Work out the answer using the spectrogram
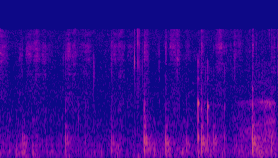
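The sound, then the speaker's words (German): Faint scratchy handwriting as a word is written by hand on a board or paper, a series of short scraping strokes and taps. “ich schreibe hier mal hin, Inquisition”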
